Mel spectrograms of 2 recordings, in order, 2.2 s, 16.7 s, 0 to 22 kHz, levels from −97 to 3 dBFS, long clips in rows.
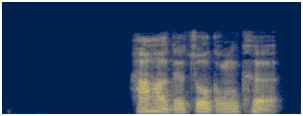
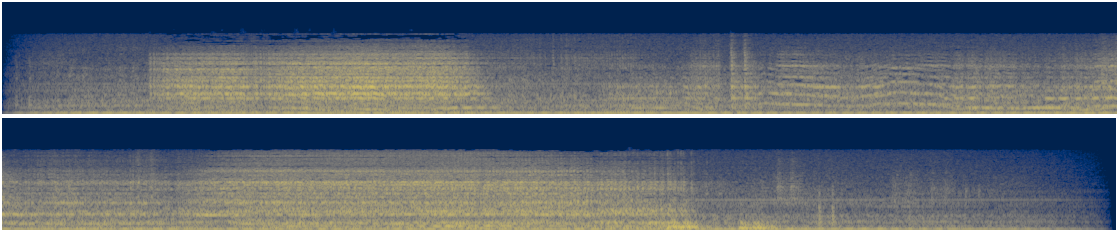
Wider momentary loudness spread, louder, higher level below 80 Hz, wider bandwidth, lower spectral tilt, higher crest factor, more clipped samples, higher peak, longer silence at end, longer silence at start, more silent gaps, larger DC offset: second, 5 LU vs 15 LU; about the same, -23 LUFS vs -23 LUFS; second, -60 dBFS vs -30 dBFS; first, 7.8 kHz vs 7 kHz; first, -5 dB/octave vs -3.5 dB/octave; about the same, 22 dB vs 18 dB; neither; about the same, -4 dBFS vs -6 dBFS; about the same, 0.2 s vs 0.2 s; first, 1 s vs 0.1 s; neither; neither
